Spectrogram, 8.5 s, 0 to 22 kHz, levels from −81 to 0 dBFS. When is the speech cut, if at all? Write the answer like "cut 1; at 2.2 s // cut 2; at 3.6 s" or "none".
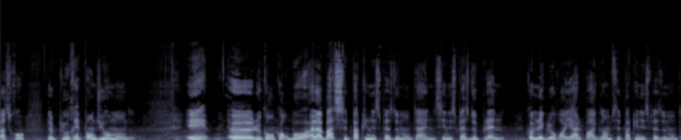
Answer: none

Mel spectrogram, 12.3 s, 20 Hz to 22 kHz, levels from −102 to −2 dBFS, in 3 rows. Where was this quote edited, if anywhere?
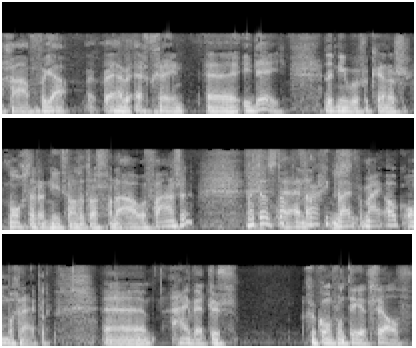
cut 1; at 3.2 s // cut 2; at 6.5 s // cut 3; at 8.7 s

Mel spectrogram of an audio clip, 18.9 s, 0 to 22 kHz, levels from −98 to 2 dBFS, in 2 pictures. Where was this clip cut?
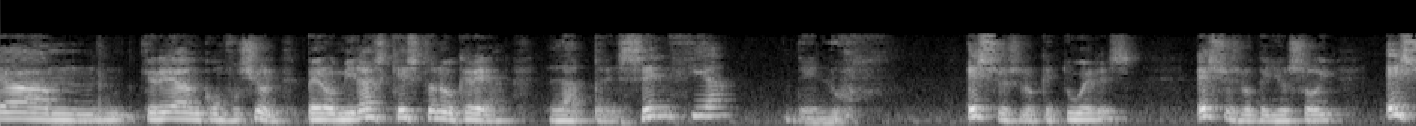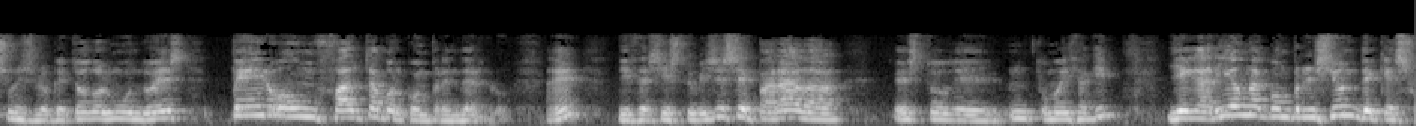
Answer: cut 1; at 13.1 s

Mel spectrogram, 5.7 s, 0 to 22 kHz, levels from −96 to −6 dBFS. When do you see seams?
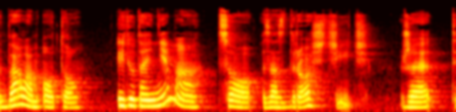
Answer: none

